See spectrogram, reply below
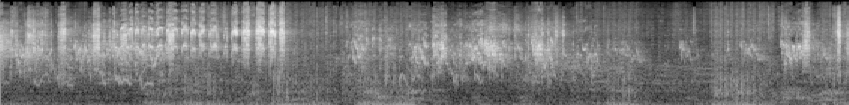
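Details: Budgies chirping: dense rapid chatter and harsh squawks in bursts, loudest at the start, with quieter pauses and a final burst of chirps.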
